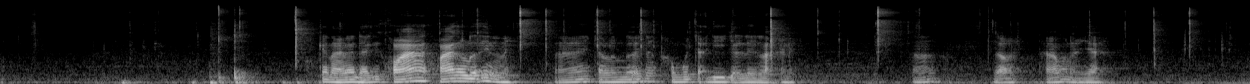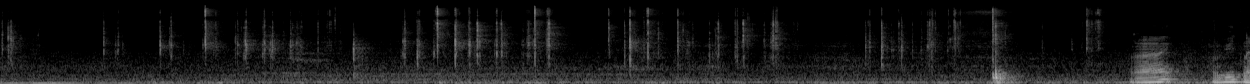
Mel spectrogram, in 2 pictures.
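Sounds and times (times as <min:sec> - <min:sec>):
screwdriver clicking on plastic: 0:04.6 - 0:06.7.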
